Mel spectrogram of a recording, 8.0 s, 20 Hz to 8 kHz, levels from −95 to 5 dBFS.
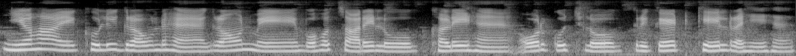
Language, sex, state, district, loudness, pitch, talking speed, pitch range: Hindi, female, Punjab, Pathankot, -13 LUFS, 215 Hz, 145 wpm, 200-235 Hz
